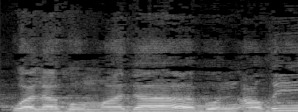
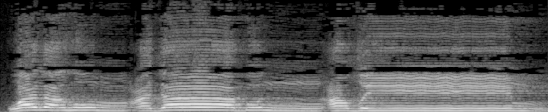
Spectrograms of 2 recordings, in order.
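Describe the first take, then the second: First: It is recited in a cheerful, melodious way. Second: It is recited in a loud, harsh voice.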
